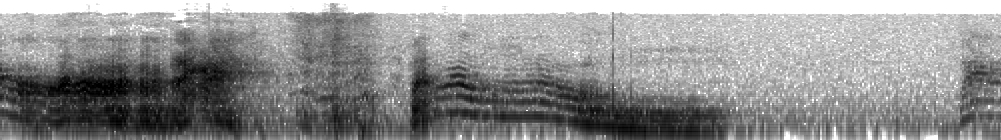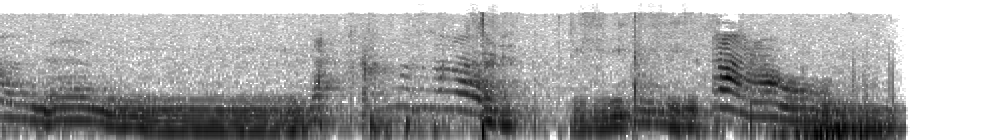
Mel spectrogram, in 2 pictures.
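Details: Affectionate, wheedling domestic cat giving a run of drawn-out meows, each starting high and sliding down, with short gaps between calls and a rougher, louder cry at the start.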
